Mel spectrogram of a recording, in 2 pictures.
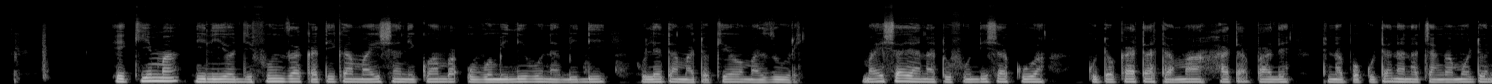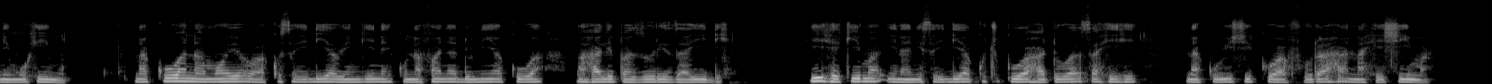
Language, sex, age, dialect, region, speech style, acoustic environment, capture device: Swahili, male, 18-24, Kenya - Nairobi Sheng-influenced, Kenya, relaxed, silence, mobile / Linux / Chrome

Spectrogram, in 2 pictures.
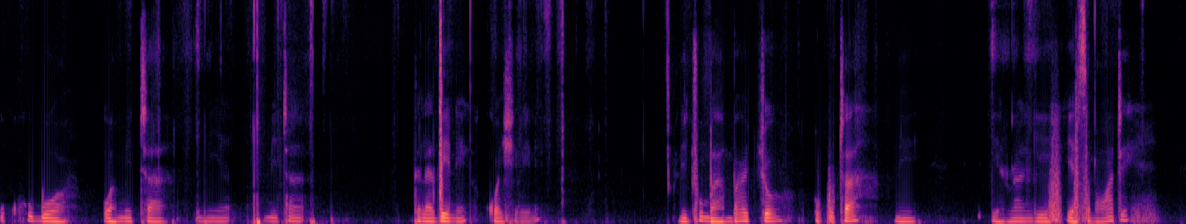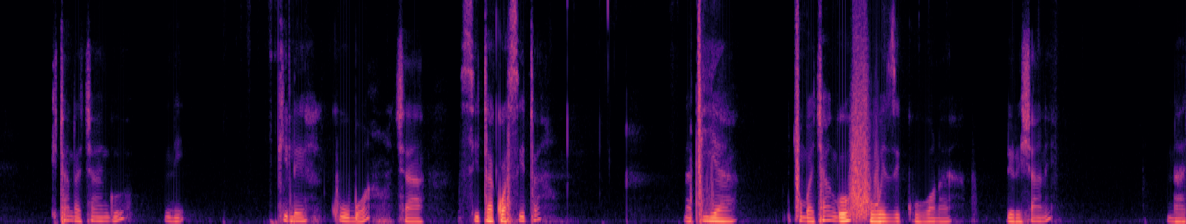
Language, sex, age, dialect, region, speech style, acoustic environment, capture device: Swahili, male, 18-24, Kenya - Nairobi Sheng-influenced, Kenya, relaxed; focused, nature, mobile / Linux / Chrome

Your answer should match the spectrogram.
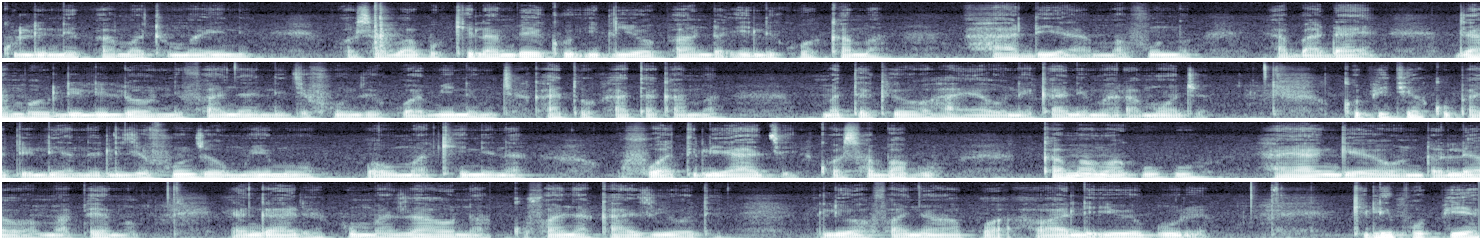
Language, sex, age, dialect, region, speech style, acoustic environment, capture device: Swahili, male, 18-24, Kenya - Nairobi Sheng-influenced, Kenya, focused, silence, mobile / Linux / Chrome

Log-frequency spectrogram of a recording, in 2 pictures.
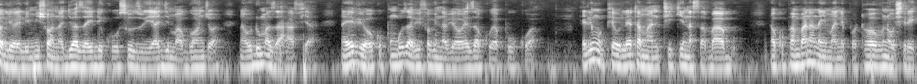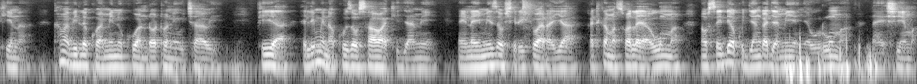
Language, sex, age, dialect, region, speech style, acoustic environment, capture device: Swahili, male, 25-34, Kenya - Mombasa, Kenya, relaxed; focused, nature; people talking, mobile / Linux / Chrome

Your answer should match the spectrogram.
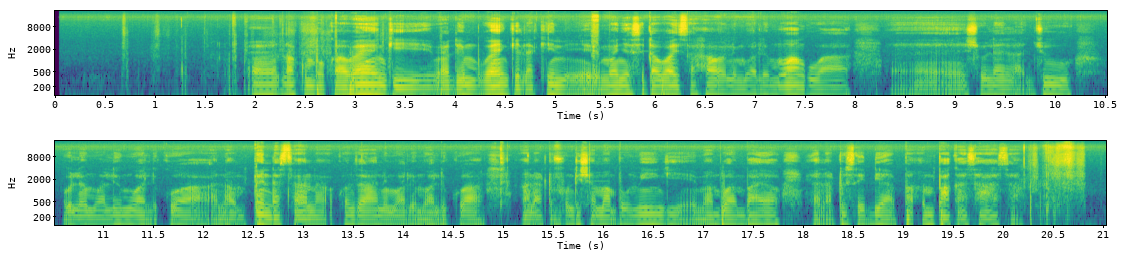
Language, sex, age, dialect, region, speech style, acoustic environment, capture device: Swahili, male, 25-34, Kenya - Nairobi Sheng-influenced, Kenya, relaxed, silence, mobile / Linux / Chrome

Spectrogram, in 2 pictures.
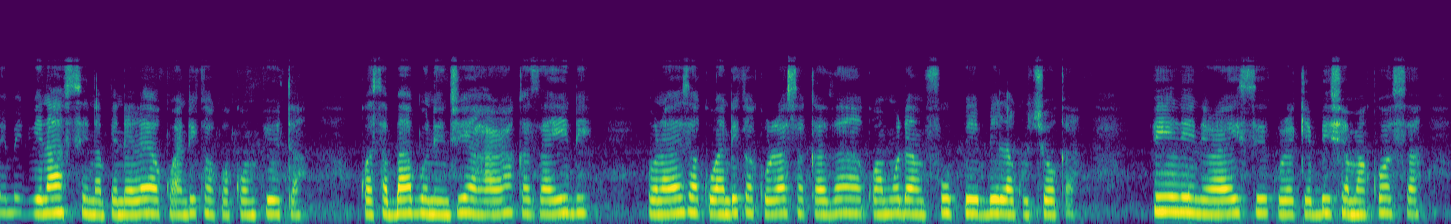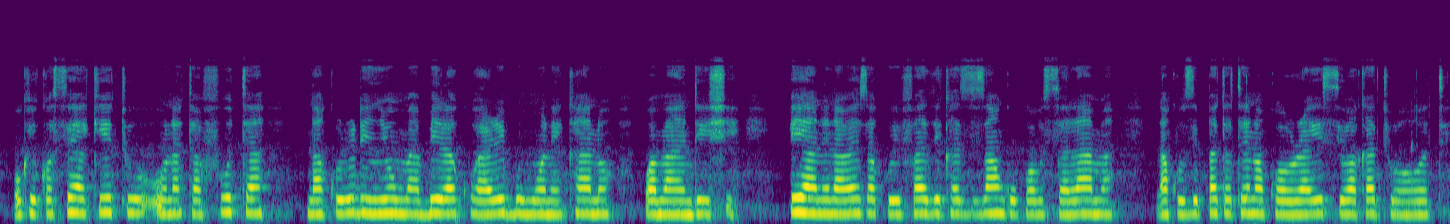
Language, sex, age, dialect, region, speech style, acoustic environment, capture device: Swahili, female, 18-24, Tanzania - Dar es Salaam, Tanzania, tired; relaxed, appliances, desktop / Windows / Chrome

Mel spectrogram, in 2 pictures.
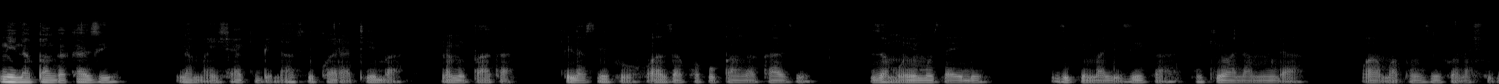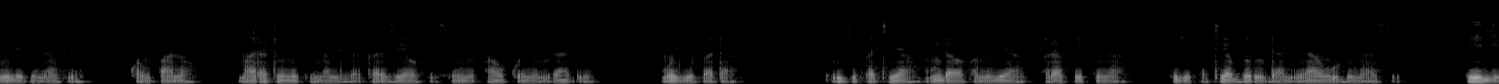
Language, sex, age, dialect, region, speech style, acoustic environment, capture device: Swahili, male, 18-24, Kenya - Nairobi Sheng-influenced, Kenya, tired, silence, mobile / Linux / Chrome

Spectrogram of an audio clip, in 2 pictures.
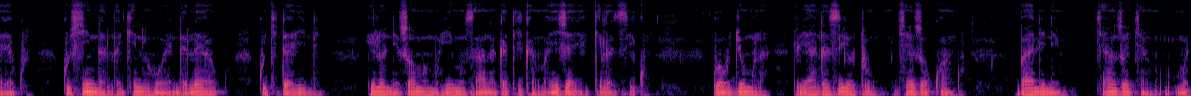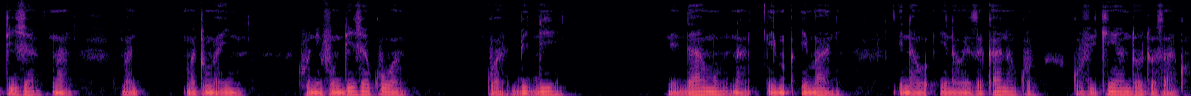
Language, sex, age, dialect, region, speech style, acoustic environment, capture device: Swahili, male, 25-34, Kenya - Nairobi Sheng-influenced, Kenya, relaxed, silence; nature, mobile / Linux / Chrome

